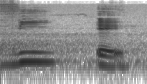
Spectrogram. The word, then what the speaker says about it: vieille: The pronunciation can be difficult. Vieille, vieille.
